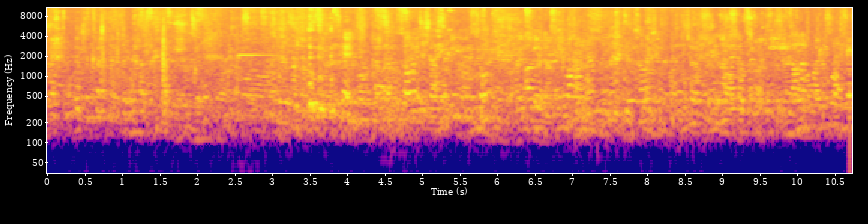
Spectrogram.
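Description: Many young people chatter in a room with some echo.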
